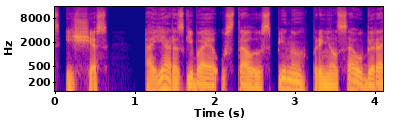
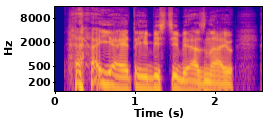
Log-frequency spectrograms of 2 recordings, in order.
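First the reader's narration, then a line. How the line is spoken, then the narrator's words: Short laugh. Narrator (Russian): хохотнул Борис Михайлович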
